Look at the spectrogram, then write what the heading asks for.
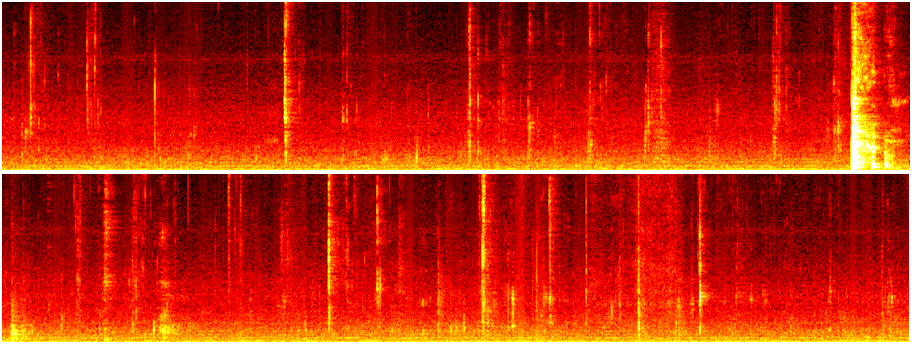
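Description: Close-miked chewing: a person eating, with a run of small wet mouth clicks and smacks. One louder, rougher burst stands out about eight and a half seconds in.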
